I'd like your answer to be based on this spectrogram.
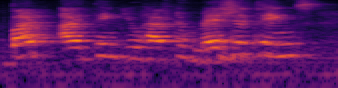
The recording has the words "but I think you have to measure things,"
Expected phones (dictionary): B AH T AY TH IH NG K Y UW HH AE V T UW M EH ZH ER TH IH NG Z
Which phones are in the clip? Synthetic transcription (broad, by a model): B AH T AY T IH NG K Y UW HH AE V T UW M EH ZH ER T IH NG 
